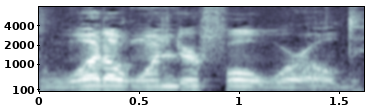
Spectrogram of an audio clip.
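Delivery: normal talking voice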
